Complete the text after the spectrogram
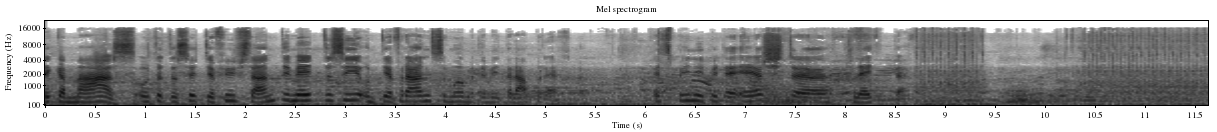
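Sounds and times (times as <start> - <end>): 
speech: 0.0 - 8.9
sewing machine stitching cloth squares for picnic blankets: 8.6 - 9.4, 10.2 - 11.6.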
